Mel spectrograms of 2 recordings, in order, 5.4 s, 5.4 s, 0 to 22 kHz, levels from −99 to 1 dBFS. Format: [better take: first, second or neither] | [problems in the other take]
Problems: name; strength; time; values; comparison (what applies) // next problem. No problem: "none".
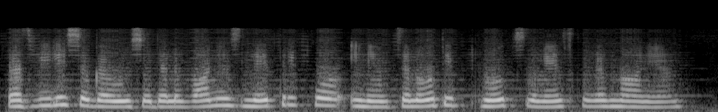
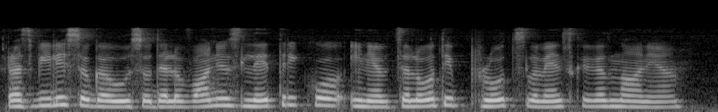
second | noise reduction (neural separator model SepFormer DNS4)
